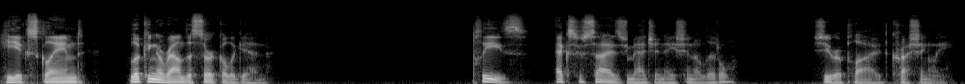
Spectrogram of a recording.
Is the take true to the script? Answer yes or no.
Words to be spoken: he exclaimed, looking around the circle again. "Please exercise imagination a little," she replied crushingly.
yes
